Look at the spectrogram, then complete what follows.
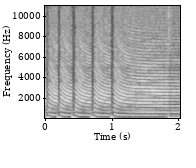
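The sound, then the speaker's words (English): A rapid series of loud, blaring air horn blasts, about six in quick rhythmic succession, each with a descending pitch sweep, followed by a deep low boom at the end. “Letting off mad air horns right now”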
